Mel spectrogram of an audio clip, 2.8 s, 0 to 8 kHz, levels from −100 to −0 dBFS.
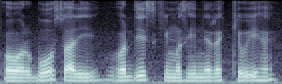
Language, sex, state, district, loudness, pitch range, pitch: Hindi, male, Uttar Pradesh, Saharanpur, -15 LUFS, 120-135 Hz, 125 Hz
